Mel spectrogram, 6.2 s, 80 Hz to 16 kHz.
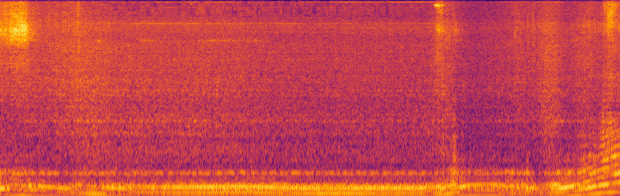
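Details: Nissan 350Z running essentially stock exhaust with the muffler disconnected, before fitting used mufflers bought secondhand: loud, raw, droning exhaust barking harshly on each rev with no muffling, an exhaust leak at the open muffler connection.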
